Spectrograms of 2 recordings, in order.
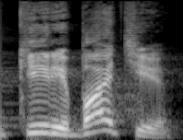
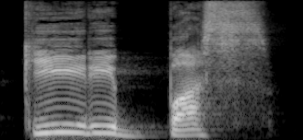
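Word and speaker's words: Kiribati: країна в Тихому океані Як ви її прочитаєте скажете Кірі баті але насправді це Кірі бас і можна заперечити Ну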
